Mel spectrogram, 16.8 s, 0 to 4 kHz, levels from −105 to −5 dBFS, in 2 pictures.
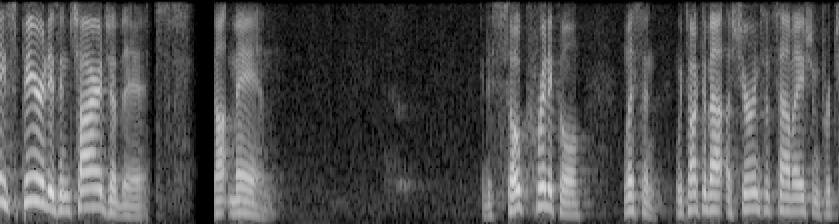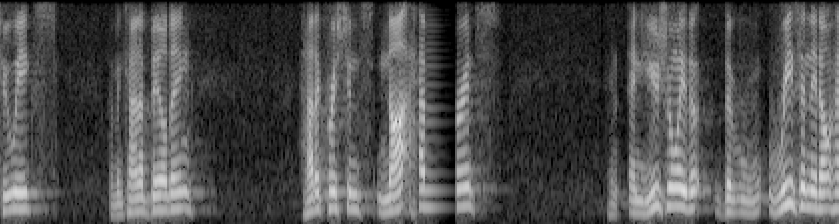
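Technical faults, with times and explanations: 1.40–1.74 s, repeated packet loss (robotic sound): right after "is in charge of", the speech breaks up into a choppy stutter with pieces missing. Five separate gaps arrive within about a third of a second. The longest is 80 ms, and together they remove about 180 ms of real audio. Each hole is bridged by stretching the previous pitch period, so a little over half of this span is synthetic repetition. On a spectrogram the harmonics turn rigid and comb-like, repeating in short blocks. The waveform shows identical cycles looped and then cut off.
1.90–2.16 s, long network dropout: about a quarter second of audio is missing. This sounds like a likely network outage rather than a gap in the speech. The last sound is carried on briefly as a fading buzz or hiss, and then roughly 200 ms of near-silence follows before speech resumes, with the missing stretch never recovered. 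On the waveform the amplitude decays into a flat line. The spectrogram shows a smeared tail of the prior spectrum dissolving into an empty band, followed by an abrupt onset where real audio returns.
12.54–12.60 s, short concealed packet loss: about 40 ms failed to arrive and was filled from the preceding sound, which gives a brief smear or wobble instead of a clean transition. A spectrogram shows a short patch where the frequency content freezes or blurs and then rejoins the live signal. In the waveform a few repeated, slightly damped cycles sit between the normal ones, with a soft blend at each edge.
12.66–12.97 s, long network dropout: about 300 ms of audio is lost, which is again a likely network outage. This time the concealment fills almost the whole gap. What is heard is an extended continuation of the last sound, as a buzz or hiss that slowly loses shape, with only about 20 ms of true silence before the speech comes back, and the missing portion does not return. 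On a spectrogram the harmonics stretch on unnaturally and fade. The waveform shows a long, repetitive, decaying segment ending in a brief flat gap.
The call path's G.711 A-law coding at 64 kbps is audible as a hard ceiling, with nothing above 4 kHz, which appears on a spectrogram as an empty region above that line.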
